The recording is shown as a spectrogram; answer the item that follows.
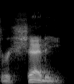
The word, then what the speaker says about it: Ricchetti: Okay, I will politely and gently tell you his name is pronounced Ricchetti.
